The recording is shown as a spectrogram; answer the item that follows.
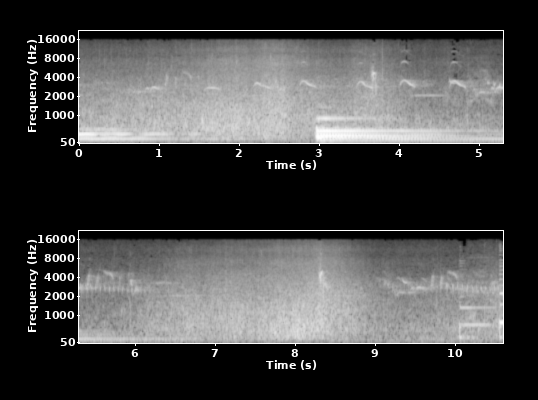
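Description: Soft classical guitar chords, one struck about three seconds in and left to ring and fade, over a steady wash of ocean waves with small birds chirping.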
